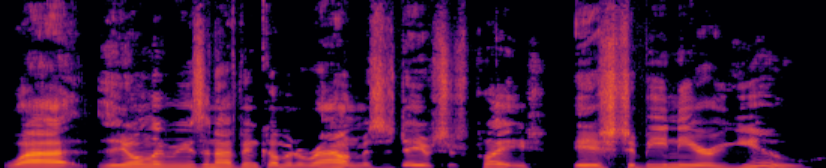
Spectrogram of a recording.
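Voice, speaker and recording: A man's voice: sits high, normal speed, no echo, studio quality, lightly acted. A man playing a smitten, stubborn old custodian with folksy, rustic turns of phrase in a radio comedy. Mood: smitten, confessing.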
